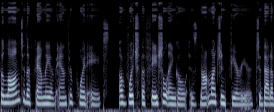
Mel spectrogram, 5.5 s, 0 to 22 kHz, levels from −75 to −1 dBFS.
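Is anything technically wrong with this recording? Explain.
Yes. Imaging from sample-and-hold upsampling runs through the whole speech clip. The rate was raised by holding each sample with no smoothing, which fits a 16 kHz source. Mirrored copies fill 8 to 16 kHz, about 21 dB down, as a metallic fizz tracking the speech.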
